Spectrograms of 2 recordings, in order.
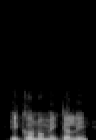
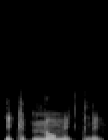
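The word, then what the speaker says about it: economically: আমাদের এখানে আছে ইকোনমিক্যালি ইকোনমিক্যালি এটা আসলে ইকোনমিক্যালি না এটা হচ্ছে ইকোনমিকলি ইকোনমিকলি ইকোনমিকলি আর এখানে আছে আমরা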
